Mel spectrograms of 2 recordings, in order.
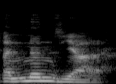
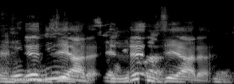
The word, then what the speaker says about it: Annunziata: Annunziata. Close. We're close. You said it. It's Annunziata, not Annunziata.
